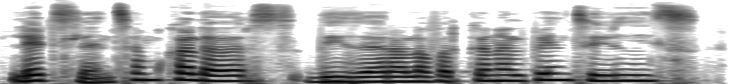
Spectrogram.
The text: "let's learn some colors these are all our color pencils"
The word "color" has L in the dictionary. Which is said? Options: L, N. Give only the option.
N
